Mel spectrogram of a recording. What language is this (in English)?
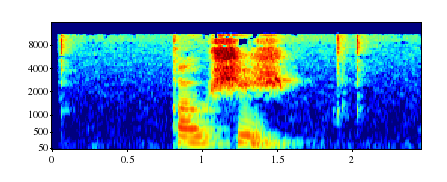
Adyghe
